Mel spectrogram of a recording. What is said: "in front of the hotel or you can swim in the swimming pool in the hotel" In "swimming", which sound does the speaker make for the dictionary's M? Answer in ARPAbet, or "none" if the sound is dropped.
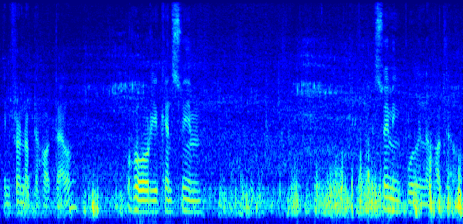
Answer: M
